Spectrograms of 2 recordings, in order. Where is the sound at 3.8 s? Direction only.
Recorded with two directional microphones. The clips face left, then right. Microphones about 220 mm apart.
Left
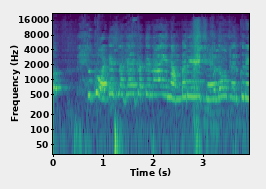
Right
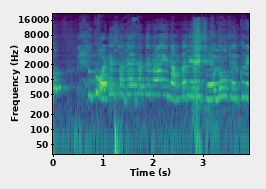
40° left (ahead or behind).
